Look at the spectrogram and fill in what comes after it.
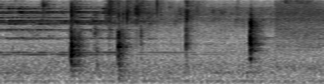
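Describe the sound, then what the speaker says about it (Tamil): Mustard and fenugreek seeds splutter in hot oil in a few sharp, scattered pops, about four crisp cracks spaced apart over a quiet background. "இப்போ கடுகு வெந்தயம் ரெண்டும் பொரிஞ்சிருச்சு."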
